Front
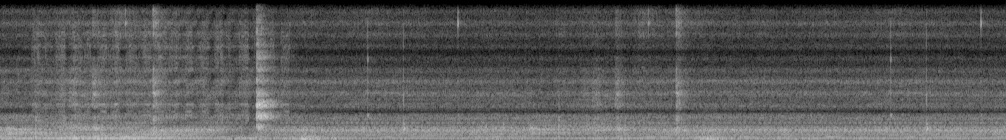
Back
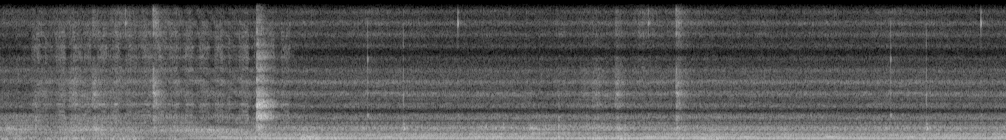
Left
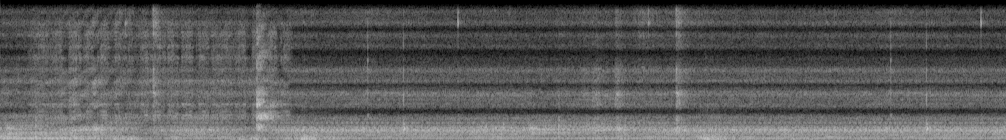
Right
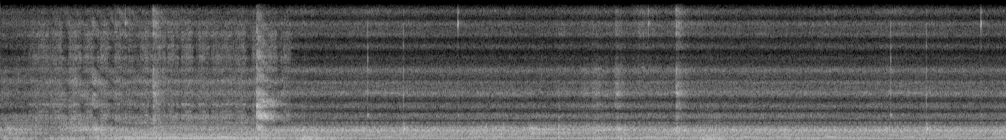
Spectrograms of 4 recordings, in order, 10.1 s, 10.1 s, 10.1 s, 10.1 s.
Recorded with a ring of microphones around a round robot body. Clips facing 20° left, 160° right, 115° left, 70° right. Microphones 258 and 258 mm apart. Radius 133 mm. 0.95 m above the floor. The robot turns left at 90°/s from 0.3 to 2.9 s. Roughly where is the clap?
Ahead.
